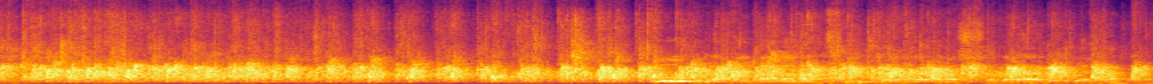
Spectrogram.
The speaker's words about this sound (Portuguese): E as palmas louvem ao Senhor Jesus.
